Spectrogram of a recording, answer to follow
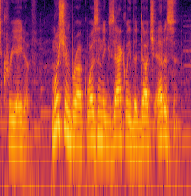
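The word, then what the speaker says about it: Musschenbroek: the poor man's name it's mushin Brook not munch Brook say it with me musin Brook but yes the correct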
